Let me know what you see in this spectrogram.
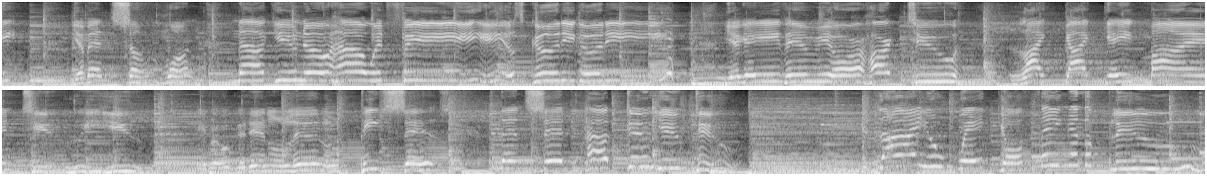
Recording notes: Live at the SouthPoint Casino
